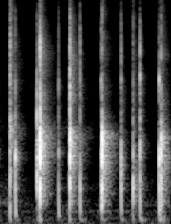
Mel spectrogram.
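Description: Several sharp hand claps welcoming a guest onto a show, in a loose, uneven rhythm, about nine quick slaps over two seconds with brief gaps between, clear and bright with no voices.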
